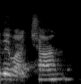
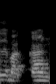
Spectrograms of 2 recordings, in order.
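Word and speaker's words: Devachan: and aunque se escribe aunque se escribe de bachar estas palabras ha escrito si se pronuncia de bach año 2 cuando le han llevado de vaca no posee la palabra de manchan se pronuncia de bacán ya entonces vamos a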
